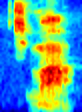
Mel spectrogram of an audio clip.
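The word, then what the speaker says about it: שמע: Pak dosen mau tanya, yang Shema Israel itu kan dibacanya Shema apa Shema gitu Pak? Sema. Shema gitu ya Pak? Ya, Sema. Karena dia pakai spa ya. Jadi dia ini spa ini kan pendek ya.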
